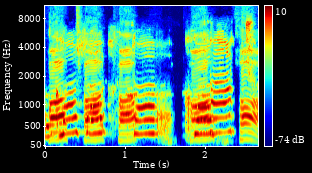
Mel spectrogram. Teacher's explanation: যখন খ ছ বলবে তখন দেখবা যে অনেক বাতাস বেরবে।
